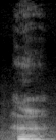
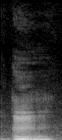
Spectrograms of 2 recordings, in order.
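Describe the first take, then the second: First: The consonant is voiceless, without throat vibration. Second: The consonant is voiced, with throat vibration. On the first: "you don't feel that vibration in on your throat" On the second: "instead of saying mm"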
